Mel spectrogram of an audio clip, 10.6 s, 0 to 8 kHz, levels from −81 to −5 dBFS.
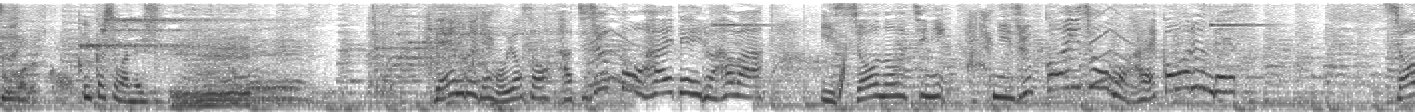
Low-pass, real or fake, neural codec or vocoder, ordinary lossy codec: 7.2 kHz; fake; vocoder, 44.1 kHz, 80 mel bands, Vocos; none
